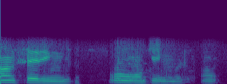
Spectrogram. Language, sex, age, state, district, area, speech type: Tamil, female, 30-45, Tamil Nadu, Vellore, urban, conversation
